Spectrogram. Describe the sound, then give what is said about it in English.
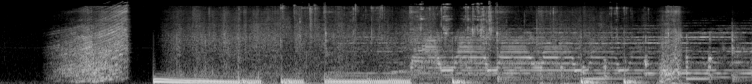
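A quick, raspy zipper pull lasting about a second, fairly loud, followed after a brief pause by a bouncy musical jingle with descending tones. “All right, we've pulled the zipper down.”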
